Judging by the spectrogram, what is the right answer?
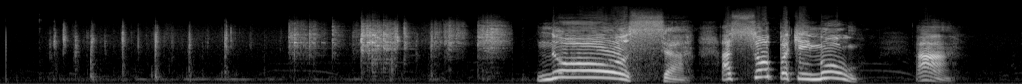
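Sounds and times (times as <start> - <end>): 
metal milk pail dropped and clattering: 2.9 - 5.1
rough scraping: 2.9 - 5.2
speech: 5.4 - 8.6, 9.2 - 9.6.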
